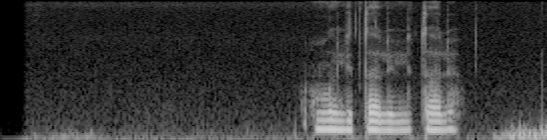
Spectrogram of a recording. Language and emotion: Russian, neutral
